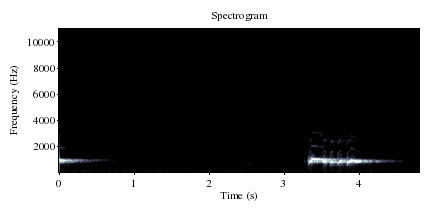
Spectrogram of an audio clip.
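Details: Zebra dove of the Bangkok perkutut type in strong song, claimed to prompt other doves to reply: the fading tail of one coo, a long pause, then a full phrase of rapid staccato coos ending in a held, trilling note.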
